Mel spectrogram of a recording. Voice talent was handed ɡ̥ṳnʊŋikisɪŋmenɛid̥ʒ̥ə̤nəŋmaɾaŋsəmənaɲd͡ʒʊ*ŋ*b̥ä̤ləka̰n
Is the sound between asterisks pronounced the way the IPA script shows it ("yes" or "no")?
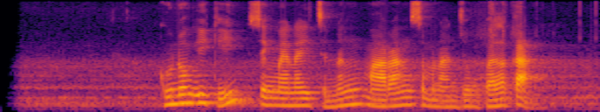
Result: yes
